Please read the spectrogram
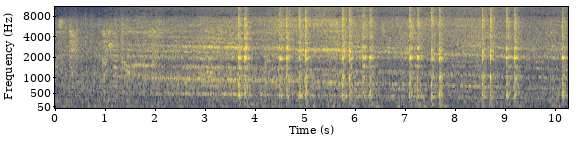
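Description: Tokyo Metro 16000 series electric commuter train arriving at a station platform over a steady whine. From about three and a half seconds in, its wheels clack over the rail joints in quick pairs as the cars pass close by.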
